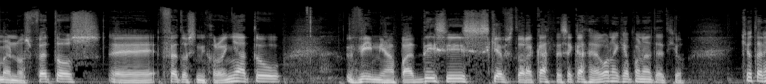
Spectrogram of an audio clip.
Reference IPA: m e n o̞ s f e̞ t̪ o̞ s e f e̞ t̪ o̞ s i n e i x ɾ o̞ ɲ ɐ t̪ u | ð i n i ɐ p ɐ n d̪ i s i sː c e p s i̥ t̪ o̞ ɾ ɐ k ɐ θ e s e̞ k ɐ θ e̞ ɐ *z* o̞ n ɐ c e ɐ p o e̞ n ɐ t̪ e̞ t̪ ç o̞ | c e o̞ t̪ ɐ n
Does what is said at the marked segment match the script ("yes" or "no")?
no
